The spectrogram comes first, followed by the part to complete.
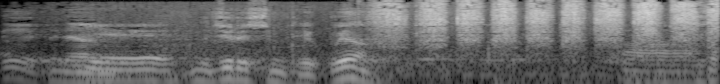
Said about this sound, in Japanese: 切り抜いたクジラを紙やすりで磨いて紐を通すと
